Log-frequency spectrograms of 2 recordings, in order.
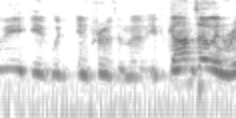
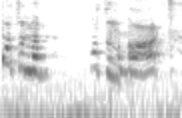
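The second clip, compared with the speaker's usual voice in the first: very high put-on frog-puppet voice; 11 semitones higher than usual. Doing a movie line as asked: Kermit the Frog voice. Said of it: "Give me a Kermit one".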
